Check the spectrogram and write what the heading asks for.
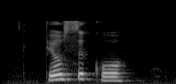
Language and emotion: Russian, neutral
